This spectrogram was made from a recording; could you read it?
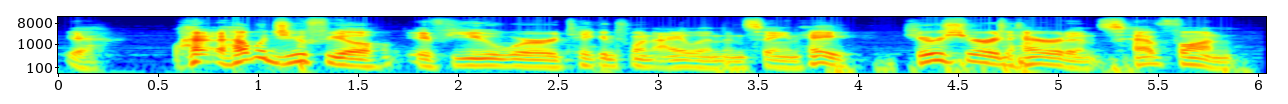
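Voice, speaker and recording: A man's voice: mid-range voice, lively intonation, normal speed, fairly bright tone. A man co-hosting a podcast in a casual, musing, informal way. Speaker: podcast co-host. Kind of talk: casual chat.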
